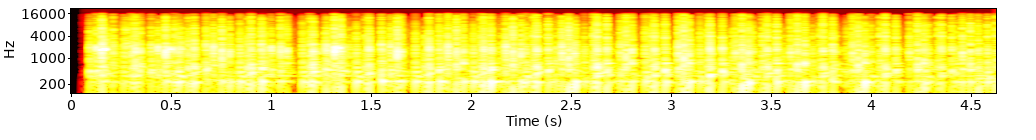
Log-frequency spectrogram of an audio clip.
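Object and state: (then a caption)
Plastic milk jug. Fingernails tap rapidly and continuously on a plastic milk jug, making a dense stream of short, hollow plastic clicks. The taps blur together with no clear gaps, and a faint low hum sits steadily underneath.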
